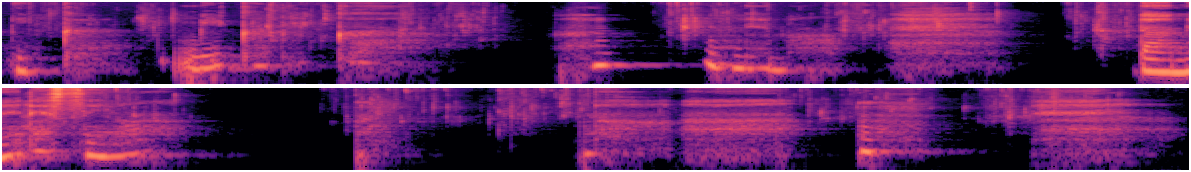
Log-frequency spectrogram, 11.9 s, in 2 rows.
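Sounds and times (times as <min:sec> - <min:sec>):
water splashing while feet are washed: 0:00.0 - 0:06.6, 0:07.7 - 0:09.0, 0:09.9 - 0:11.4
speech: 0:00.1 - 0:01.9, 0:05.7 - 0:06.8.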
